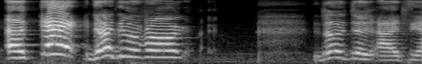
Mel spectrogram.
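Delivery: high, loud hype; hyped shout. Real, not acted. Hyping herself up, a high loud cheer.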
